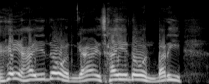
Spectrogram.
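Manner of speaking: very high farmer voice. Describing how a wrestler's real voice ruined his gimmick: high Brock Lesnar impression. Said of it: "his voice up here and super high".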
